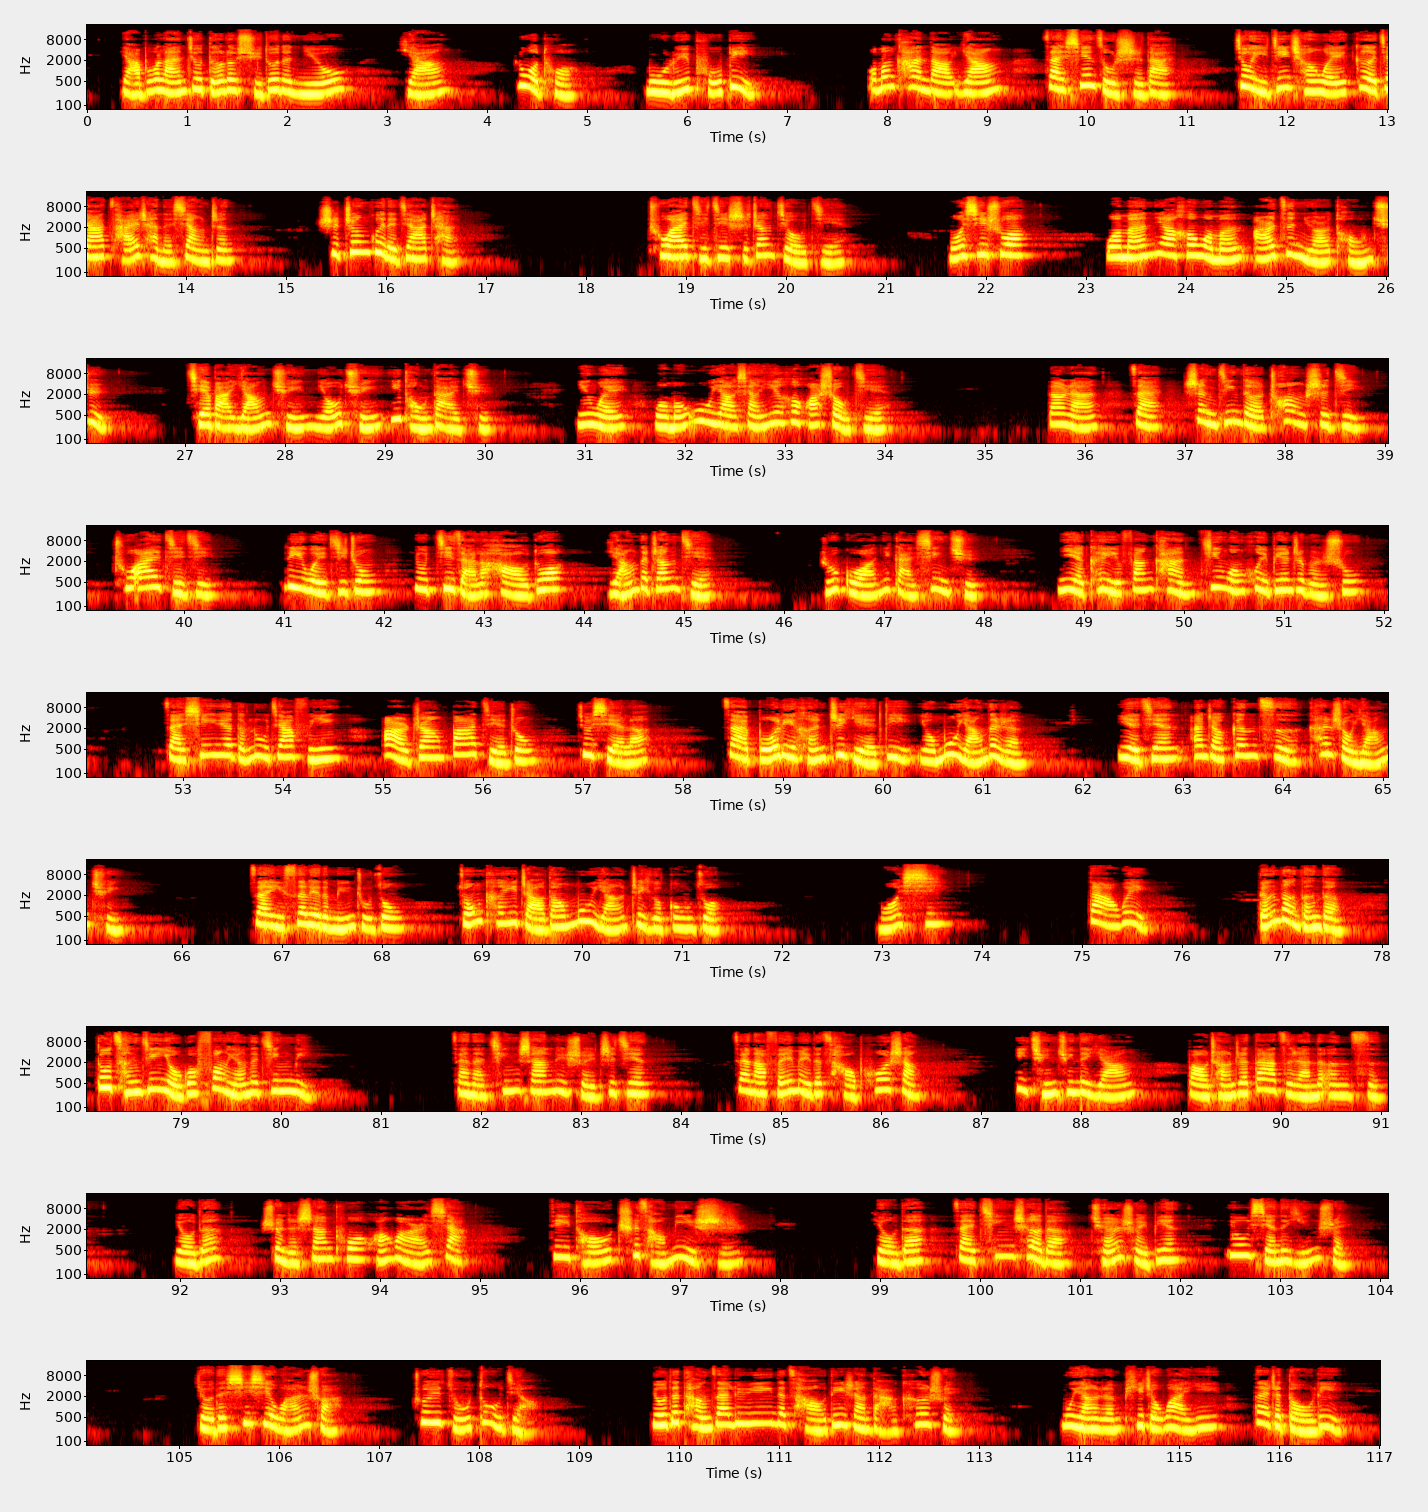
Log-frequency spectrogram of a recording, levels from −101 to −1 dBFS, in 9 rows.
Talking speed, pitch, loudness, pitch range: 155 characters per minute, 245 Hz, -20 LUFS, 215-290 Hz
